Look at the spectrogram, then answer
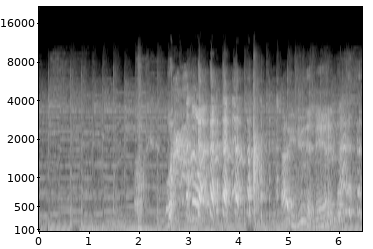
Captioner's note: jazzy upbeat music; laughter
